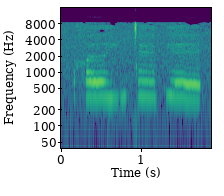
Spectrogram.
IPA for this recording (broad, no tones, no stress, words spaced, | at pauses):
χɜːjiǀɛ̃ː pʲɛ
